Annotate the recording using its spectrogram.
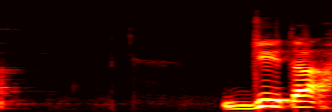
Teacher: جئت حمزے کو یہاں جھٹکے سے پڑھیں گے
